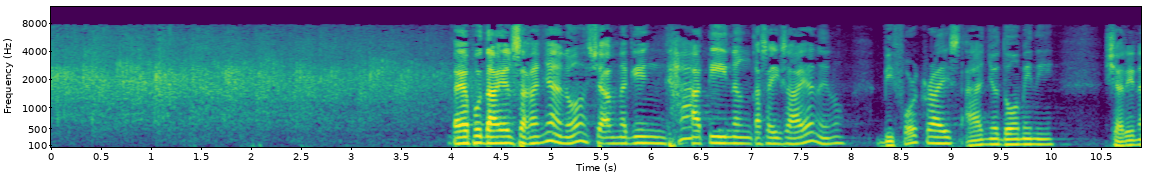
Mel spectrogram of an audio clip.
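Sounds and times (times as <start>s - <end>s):
church congregation applauding during a worship service: 0.0s - 4.9s
speech: 4.0s - 10.8s.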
